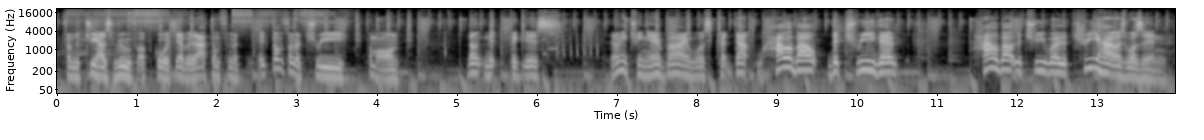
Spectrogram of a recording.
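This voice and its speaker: A man with a somewhat high voice gives casual game commentary. He is playful and opinionated, thinking aloud over game music. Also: sing-song, measured pace, sharp tone. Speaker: gaming let's player.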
